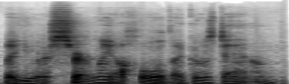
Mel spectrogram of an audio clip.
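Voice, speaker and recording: A man giving relaxed, musing commentary while playing a video game, now and then talking to things on screen. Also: mid-range voice, fast talker, gravelly, soft background music. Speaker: gameplay video host. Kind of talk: casual gameplay commentary.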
